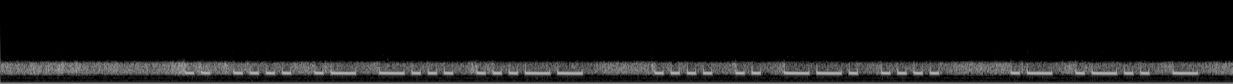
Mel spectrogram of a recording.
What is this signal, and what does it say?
Morse code, heard as a keyed tone, about 15 wpm, 530 Hz, with radio noise. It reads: IHAB3 HIGH ALT
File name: iHAB-3 / Repeater Recordings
